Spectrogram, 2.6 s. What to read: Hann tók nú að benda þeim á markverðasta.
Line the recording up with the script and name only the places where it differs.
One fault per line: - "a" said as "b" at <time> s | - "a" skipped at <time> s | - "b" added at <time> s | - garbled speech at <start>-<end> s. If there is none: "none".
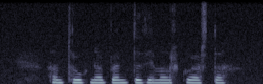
none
